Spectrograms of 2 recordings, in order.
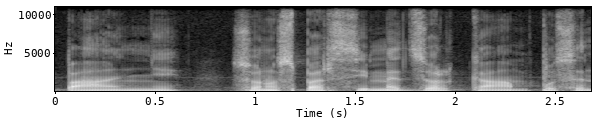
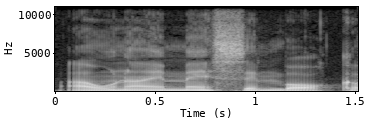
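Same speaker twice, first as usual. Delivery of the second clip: ordinary delivery, nothing marked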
